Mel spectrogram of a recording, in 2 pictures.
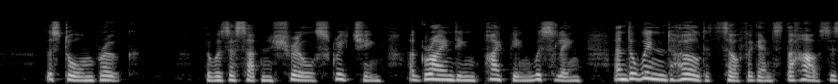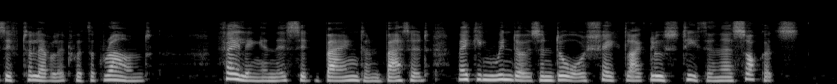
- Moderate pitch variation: Yes, average, 3.1 semitones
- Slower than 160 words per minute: No, average, 170 wpm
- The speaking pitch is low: No, high, 190 Hz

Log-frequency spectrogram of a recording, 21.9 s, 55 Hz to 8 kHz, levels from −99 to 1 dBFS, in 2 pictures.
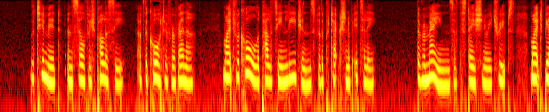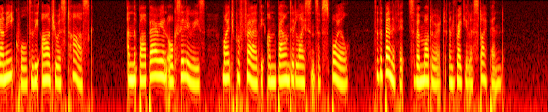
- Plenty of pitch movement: No, average, 3.3 semitones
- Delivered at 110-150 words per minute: Yes, average, 145 wpm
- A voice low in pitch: No, high, 220 Hz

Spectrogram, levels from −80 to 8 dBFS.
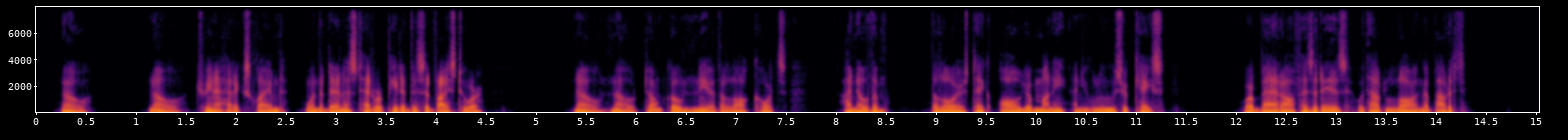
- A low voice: Yes, very low, 90 Hz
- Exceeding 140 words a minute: Yes, average, 185 wpm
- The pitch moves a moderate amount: Yes, average, 3.8 semitones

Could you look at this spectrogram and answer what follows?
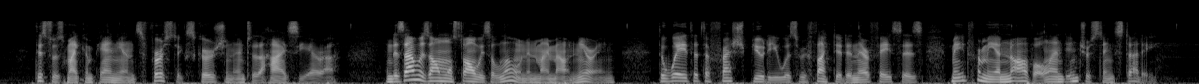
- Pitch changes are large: Yes, wide, 7.0 semitones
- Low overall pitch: Yes, low, 110 Hz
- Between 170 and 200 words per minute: Yes, average, 195 wpm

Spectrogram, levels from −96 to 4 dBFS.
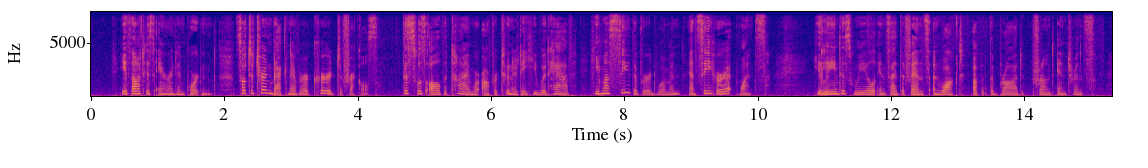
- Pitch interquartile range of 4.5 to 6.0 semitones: Yes, average, 4.9 semitones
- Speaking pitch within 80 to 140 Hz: No, medium, 185 Hz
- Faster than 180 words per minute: Yes, average, 190 wpm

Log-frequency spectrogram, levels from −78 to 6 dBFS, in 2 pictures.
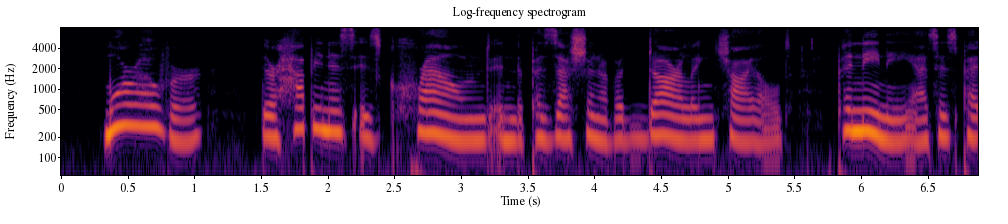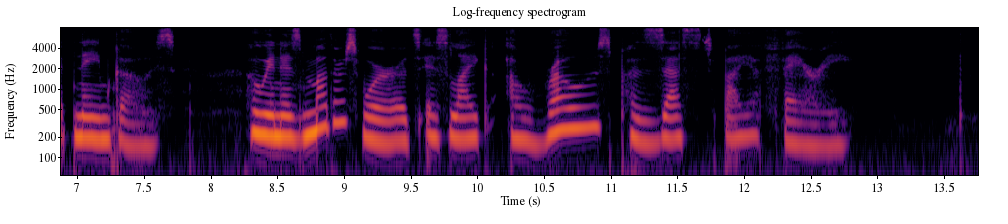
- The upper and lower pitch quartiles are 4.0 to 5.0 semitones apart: No, average, 3.3 semitones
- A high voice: Yes, high, 195 Hz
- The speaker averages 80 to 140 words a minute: Yes, slow, 135 wpm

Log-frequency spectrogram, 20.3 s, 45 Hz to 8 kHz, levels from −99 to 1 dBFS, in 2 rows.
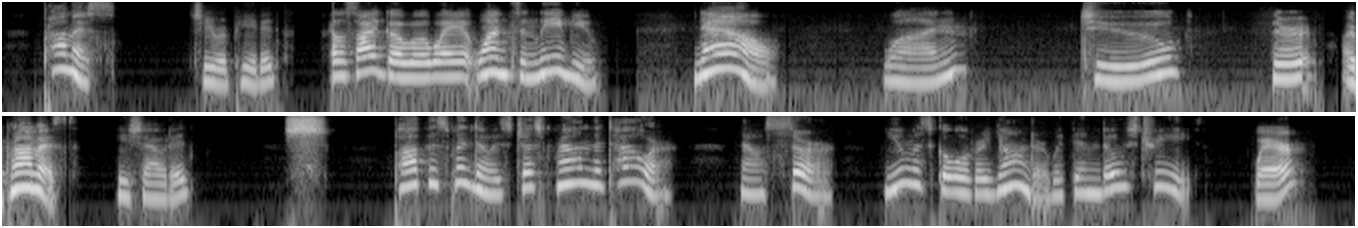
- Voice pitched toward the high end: Yes, high, 235 Hz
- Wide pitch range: Yes, wide, 6.3 semitones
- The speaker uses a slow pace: Yes, slow, 120 wpm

